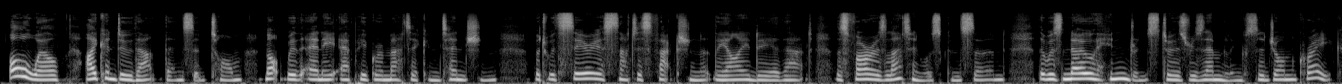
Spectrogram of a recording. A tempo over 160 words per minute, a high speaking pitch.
Yes: average, 170 wpm; high, 220 Hz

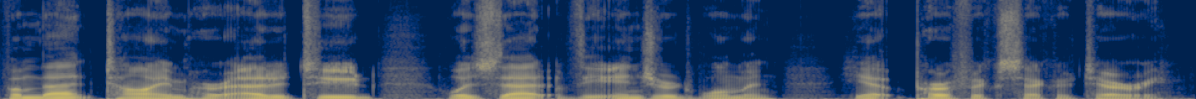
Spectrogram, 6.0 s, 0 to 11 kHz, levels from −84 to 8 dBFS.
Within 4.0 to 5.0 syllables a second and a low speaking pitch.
Yes: 4.6 syllables/s; very low, 85 Hz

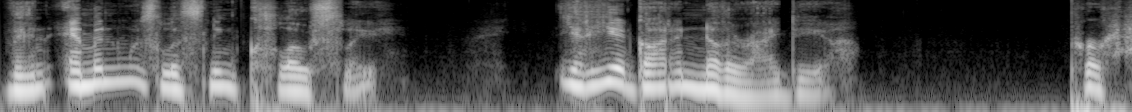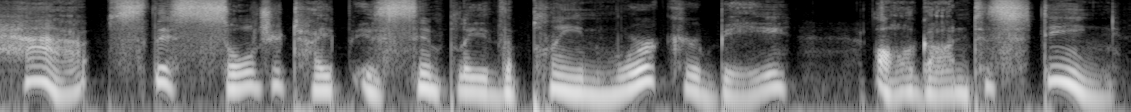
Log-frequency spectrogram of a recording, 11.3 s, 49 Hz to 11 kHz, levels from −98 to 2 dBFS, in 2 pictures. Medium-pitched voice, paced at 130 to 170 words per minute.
Yes: medium, 145 Hz; slow, 135 wpm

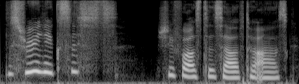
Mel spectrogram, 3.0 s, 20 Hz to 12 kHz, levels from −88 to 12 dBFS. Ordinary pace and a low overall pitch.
No: average, 160 wpm; very high, 280 Hz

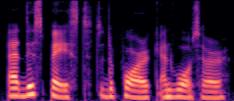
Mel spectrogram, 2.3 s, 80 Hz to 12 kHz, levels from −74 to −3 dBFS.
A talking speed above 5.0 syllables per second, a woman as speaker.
No: 4.5 syllables/s; female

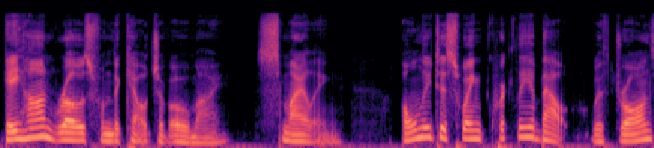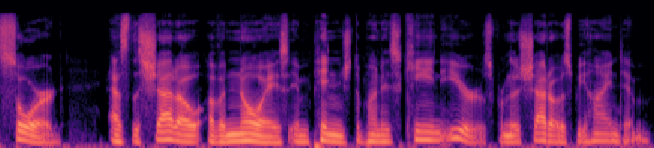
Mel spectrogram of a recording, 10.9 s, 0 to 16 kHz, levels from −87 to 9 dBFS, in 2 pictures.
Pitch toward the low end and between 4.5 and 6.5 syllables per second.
Yes: low, 130 Hz; 4.6 syllables/s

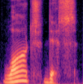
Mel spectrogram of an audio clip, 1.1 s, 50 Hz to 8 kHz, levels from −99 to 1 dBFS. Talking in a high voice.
No: low, 135 Hz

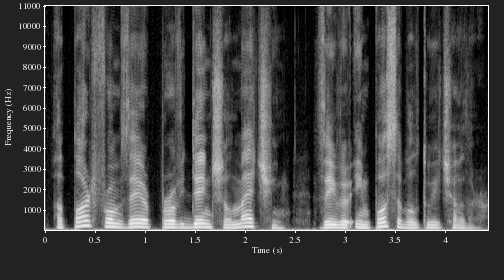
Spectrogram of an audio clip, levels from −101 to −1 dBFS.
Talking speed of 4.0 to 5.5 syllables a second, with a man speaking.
Yes: 5.4 syllables/s; male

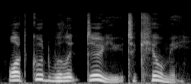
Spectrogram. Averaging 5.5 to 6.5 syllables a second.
No: 5.1 syllables/s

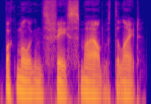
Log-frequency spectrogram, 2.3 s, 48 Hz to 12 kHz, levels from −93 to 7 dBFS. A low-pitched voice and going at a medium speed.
Yes: very low, 80 Hz; average, 160 wpm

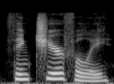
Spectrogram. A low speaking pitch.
No: high, 210 Hz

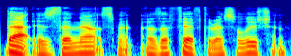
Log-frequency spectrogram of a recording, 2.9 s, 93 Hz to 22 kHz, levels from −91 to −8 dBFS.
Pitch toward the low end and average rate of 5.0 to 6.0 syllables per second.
Yes: low, 110 Hz; 5.1 syllables/s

